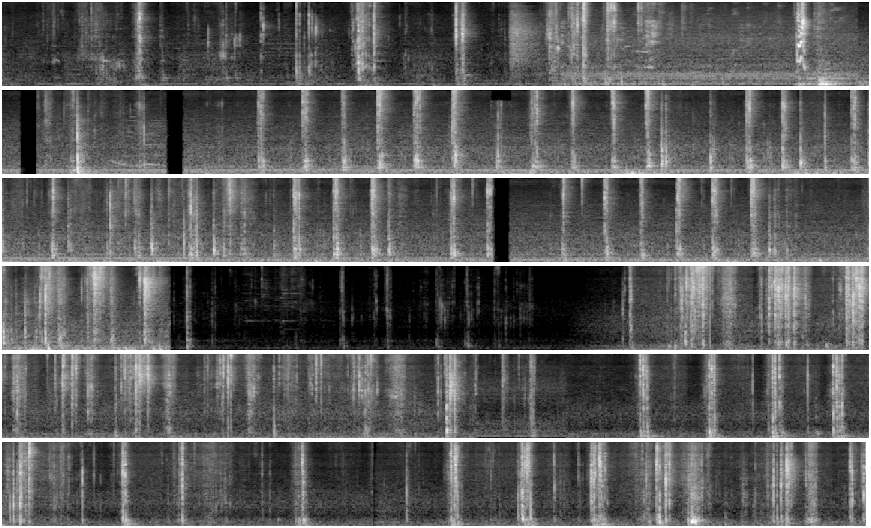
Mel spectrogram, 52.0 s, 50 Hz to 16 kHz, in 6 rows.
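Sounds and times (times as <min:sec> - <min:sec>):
slime clicking and popping: 0:41.0 - 0:45.2, 0:47.8 - 0:50.4.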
